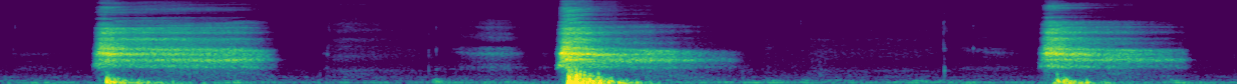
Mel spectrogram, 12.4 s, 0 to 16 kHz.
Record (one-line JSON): {"exhalation_length": "12.4 s", "exhalation_amplitude": 3982, "exhalation_signal_mean_std_ratio": 0.36, "survey_phase": "alpha (2021-03-01 to 2021-08-12)", "age": "18-44", "gender": "Female", "wearing_mask": "No", "symptom_none": true, "smoker_status": "Never smoked", "respiratory_condition_asthma": false, "respiratory_condition_other": false, "recruitment_source": "REACT", "submission_delay": "1 day", "covid_test_result": "Negative", "covid_test_method": "RT-qPCR"}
